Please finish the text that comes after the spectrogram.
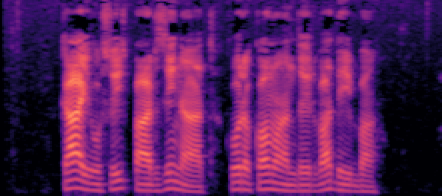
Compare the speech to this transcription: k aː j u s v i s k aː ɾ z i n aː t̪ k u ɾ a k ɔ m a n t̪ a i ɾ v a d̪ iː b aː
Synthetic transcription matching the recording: k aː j uː s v i s p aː ɾ z i n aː t̪ k u ɾ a k ɔ m a n d̪ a i ɾ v a d̪ iː b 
